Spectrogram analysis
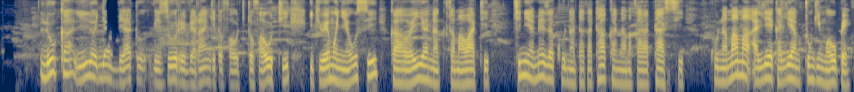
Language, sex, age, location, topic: Swahili, male, 18-24, Mombasa, finance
